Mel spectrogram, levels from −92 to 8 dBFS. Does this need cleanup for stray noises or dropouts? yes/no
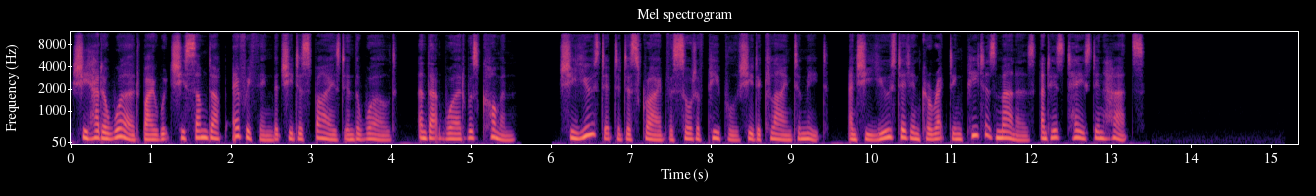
no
